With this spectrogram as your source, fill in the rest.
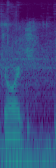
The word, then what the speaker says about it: Georg: But I feel like most people just call him Spiders George. Spiders? Spiders. Spiders. Spiders. Hard G. So, Georg?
